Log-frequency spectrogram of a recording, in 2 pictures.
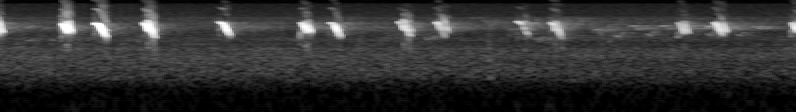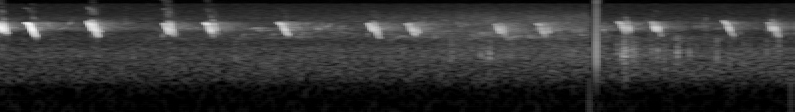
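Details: Violet-green swallow calling in western North America, a long steady run of high, sharp down-slurred chips, frequently paired, fading slightly midway with one brief click.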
